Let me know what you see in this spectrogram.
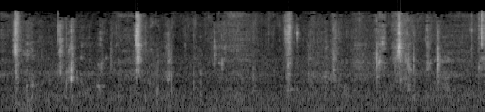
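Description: A person chewing food: quiet, irregular mouth clicks and smacks.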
